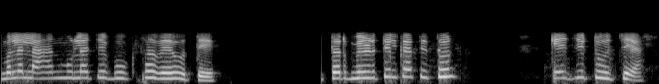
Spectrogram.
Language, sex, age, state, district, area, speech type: Marathi, female, 30-45, Maharashtra, Nagpur, urban, conversation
